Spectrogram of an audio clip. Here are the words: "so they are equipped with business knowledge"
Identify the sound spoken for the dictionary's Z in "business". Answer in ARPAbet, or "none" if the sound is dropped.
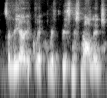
Z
